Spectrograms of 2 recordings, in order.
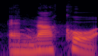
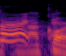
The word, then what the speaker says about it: Enako: This whole cosplay, how big it is, because Japan's top cosplayer, Enako, I don't know whether I'm getting it right. I think it's pronounced as Enako, right? Enako, yeah.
